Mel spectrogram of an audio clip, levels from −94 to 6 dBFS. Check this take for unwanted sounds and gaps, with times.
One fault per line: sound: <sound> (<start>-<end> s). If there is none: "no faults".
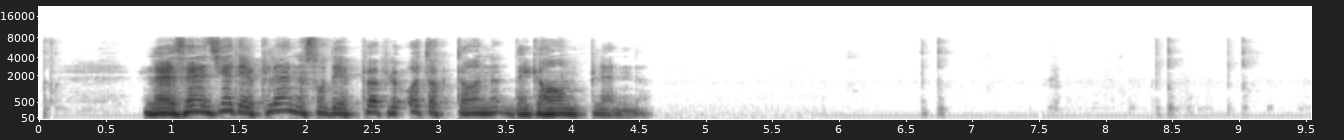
no faults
